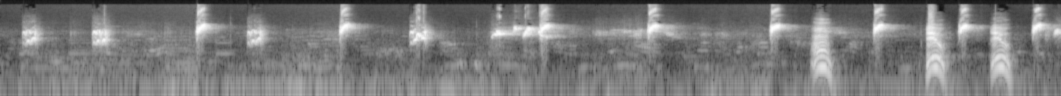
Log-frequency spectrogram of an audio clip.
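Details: Red-whiskered bulbul singing short, bright, chirpy whistled phrases, separate notes every half second to a second. Near the end come several lower, arching, harmonic-rich sounds.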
